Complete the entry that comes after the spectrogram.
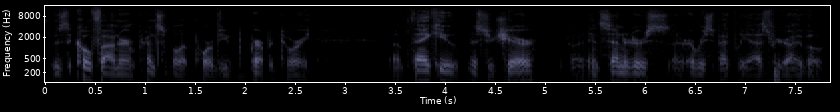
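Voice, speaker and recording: Man, state legislator, measured formal delivery, low gravelly voice. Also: no echo. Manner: measured, reading prepared remarks. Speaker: state senator presenting a bill. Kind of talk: formal committee testimony.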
